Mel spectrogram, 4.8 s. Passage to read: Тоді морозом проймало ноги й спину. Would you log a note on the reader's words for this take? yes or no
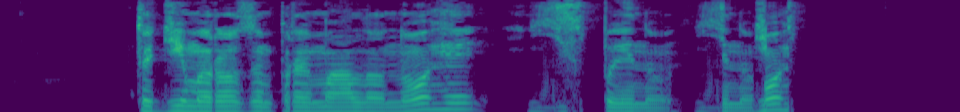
yes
